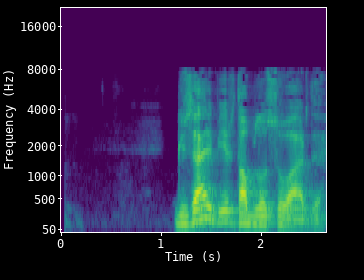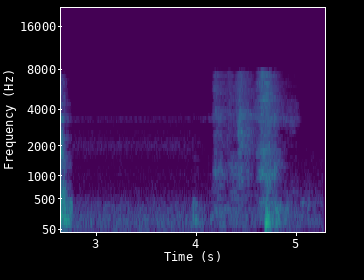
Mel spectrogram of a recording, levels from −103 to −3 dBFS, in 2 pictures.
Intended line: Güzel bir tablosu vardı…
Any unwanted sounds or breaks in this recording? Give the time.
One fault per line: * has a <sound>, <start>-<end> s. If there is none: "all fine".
all fine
